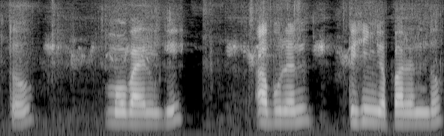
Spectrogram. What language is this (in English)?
Santali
